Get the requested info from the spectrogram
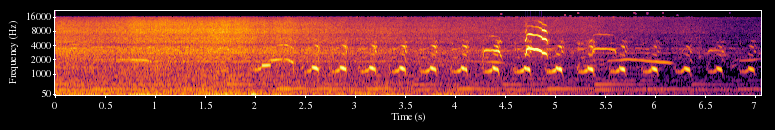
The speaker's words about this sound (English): The air is sonorous with the shuffle of waves and cries of migrant birds.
